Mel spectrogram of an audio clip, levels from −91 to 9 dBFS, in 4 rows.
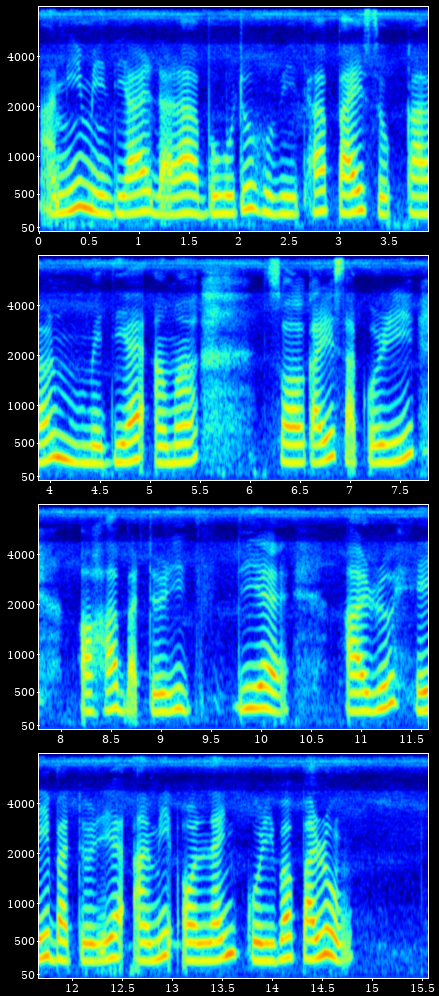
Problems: constant background noise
